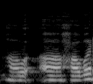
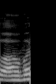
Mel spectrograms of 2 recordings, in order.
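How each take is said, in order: First: The word starts with an h sound. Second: The word starts with a vowel, no h. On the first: The speaker calls it wrong. "हावर नहीं बोलते इसको" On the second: The speaker calls it right. "आवर बोलते हैं हम इसको"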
